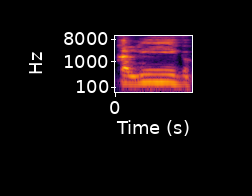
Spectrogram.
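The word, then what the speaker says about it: colleague: India में लोग इसको या तो पढ़ेंगे कोलीग खींच के या कोलीग पढ़ेंगे या कलीग पढ़ेंगे। लेकिन सही प्रोनाउंसिएशन कोई नहीं करता। वो होता है कोलीग। कोलीग छोटा वाला लीग।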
